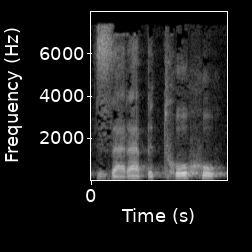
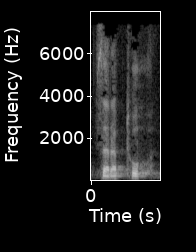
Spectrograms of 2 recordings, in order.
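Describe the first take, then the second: First: The final h is followed by a vowel. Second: The final h has no vowel after it. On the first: This is the usual reading. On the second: This is how some Arabs say it.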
